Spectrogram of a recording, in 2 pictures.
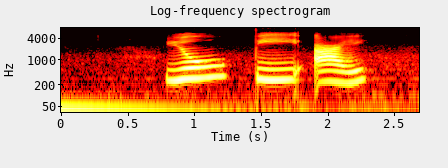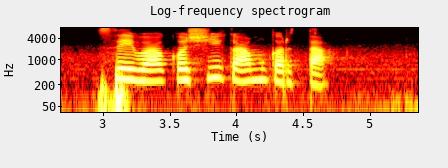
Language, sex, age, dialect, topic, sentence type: Marathi, female, 18-24, Southern Konkan, banking, question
